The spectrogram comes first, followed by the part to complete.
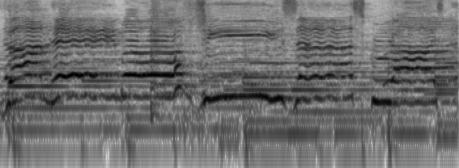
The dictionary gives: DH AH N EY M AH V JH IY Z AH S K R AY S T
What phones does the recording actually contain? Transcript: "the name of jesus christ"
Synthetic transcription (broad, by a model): DH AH N EY M AH V JH IY Z AH S K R AY S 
